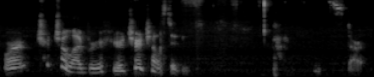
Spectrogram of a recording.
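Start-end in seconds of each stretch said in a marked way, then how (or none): 2.7-3.7 soft breathy whisper to begin. Real, not acted. Librarian whispering to the kids to begin. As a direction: lean in and whisper the start.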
